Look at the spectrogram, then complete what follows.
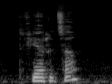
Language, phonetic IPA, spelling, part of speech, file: Polish, [ˈtfʲjɛrd͡za], twierdza, noun, LL-Q809 (pol)-twierdza.wav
